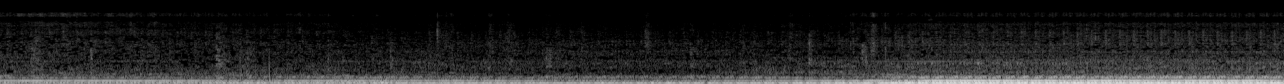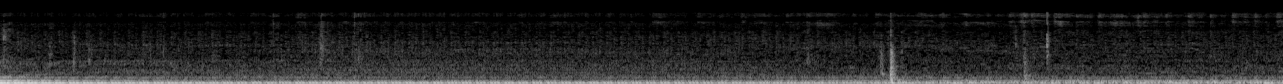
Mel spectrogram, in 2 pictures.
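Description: Fiat Punto GT Turbo's 1.4-litre turbocharged four-cylinder idling steadily. For a few seconds in the middle it is louder, heard close to the tailpipe.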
